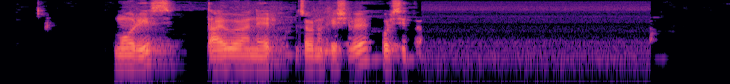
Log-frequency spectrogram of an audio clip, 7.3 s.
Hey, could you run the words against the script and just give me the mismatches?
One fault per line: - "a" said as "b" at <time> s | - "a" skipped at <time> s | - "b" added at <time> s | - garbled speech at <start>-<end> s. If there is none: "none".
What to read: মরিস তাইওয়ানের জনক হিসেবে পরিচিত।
none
